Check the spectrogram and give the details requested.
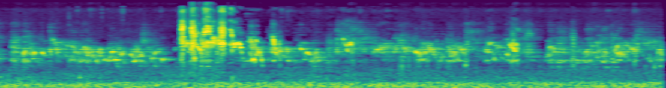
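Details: Happy budgie giving busy warbled chatter, with a sudden burst of sharp, loud clicks and scratches about two seconds in, then continuing rapid twittering.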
